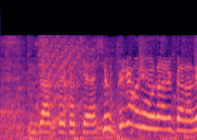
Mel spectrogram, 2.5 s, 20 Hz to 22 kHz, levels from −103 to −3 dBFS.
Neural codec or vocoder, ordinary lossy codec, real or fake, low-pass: codec, 16 kHz, 8 kbps, FreqCodec, smaller model; none; fake; none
